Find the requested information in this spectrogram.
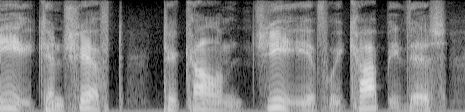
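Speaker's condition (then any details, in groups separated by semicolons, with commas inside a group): ALS; abnormally slow voice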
